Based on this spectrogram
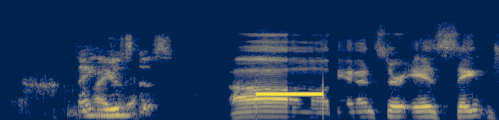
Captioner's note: beeps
